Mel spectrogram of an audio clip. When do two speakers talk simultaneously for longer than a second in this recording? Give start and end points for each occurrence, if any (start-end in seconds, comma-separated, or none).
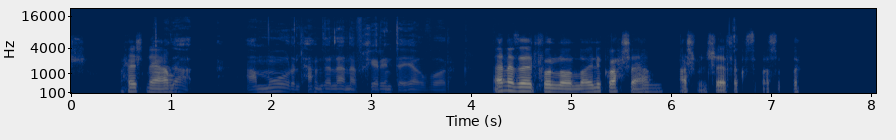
none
